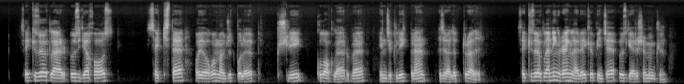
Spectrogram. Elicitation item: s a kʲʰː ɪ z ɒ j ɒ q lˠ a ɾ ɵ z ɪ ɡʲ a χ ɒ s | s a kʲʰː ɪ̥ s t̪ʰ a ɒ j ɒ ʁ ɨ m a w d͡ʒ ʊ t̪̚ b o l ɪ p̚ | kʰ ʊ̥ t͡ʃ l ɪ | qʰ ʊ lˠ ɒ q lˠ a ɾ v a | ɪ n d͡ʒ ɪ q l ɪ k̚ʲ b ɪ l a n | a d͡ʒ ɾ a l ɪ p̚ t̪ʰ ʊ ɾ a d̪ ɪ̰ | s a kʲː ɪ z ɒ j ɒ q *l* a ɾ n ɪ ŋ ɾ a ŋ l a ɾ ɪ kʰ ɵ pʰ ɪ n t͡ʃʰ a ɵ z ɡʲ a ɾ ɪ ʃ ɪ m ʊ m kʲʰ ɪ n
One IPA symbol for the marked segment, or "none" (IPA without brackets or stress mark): l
